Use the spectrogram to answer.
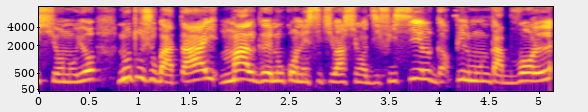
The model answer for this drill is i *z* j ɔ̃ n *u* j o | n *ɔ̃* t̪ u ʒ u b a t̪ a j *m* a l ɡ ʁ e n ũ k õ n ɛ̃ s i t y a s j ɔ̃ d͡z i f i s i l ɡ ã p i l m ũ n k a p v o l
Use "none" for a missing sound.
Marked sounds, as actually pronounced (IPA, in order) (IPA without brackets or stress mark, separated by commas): s, ũ, ũ, m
